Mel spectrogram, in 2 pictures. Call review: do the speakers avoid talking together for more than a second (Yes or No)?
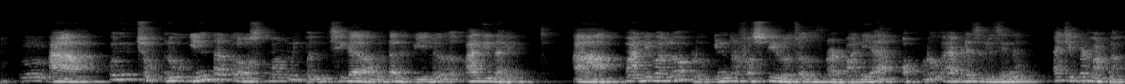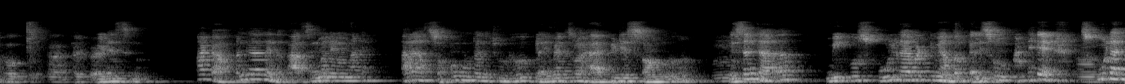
Yes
